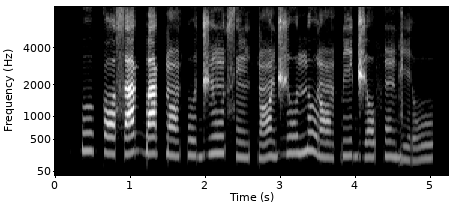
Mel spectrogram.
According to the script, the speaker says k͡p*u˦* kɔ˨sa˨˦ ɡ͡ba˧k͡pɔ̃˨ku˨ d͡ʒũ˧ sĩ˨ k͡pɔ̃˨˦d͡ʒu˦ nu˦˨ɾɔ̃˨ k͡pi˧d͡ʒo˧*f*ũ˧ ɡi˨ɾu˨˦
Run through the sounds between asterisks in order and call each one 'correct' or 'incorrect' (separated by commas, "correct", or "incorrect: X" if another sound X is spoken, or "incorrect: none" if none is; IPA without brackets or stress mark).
incorrect: u˧, correct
